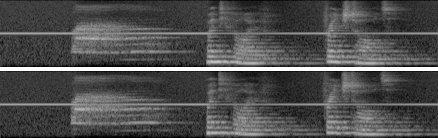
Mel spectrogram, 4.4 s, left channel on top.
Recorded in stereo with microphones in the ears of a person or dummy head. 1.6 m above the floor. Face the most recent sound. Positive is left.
turn(degrees=-50)  # may be behind; listen again after turning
